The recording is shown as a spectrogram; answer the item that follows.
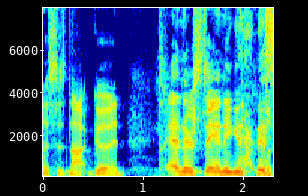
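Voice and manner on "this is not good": mock grave, dead serious tone. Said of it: "them just being dead serious".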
